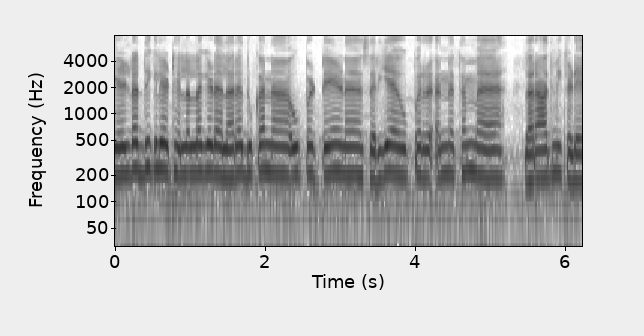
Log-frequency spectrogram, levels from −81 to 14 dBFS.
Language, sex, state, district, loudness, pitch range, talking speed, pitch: Rajasthani, male, Rajasthan, Nagaur, -14 LUFS, 200-215 Hz, 220 wpm, 210 Hz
